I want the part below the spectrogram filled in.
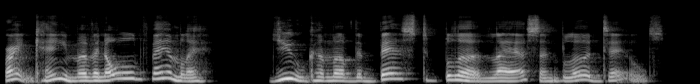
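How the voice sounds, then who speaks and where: A woman voicing a gentle, protective cowboy gunslinger with a rich voice and a folksy Western drawl in a storybook reading. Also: on the low side, lively intonation, takes it slowly, exaggerated voice. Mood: gentle, assured.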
